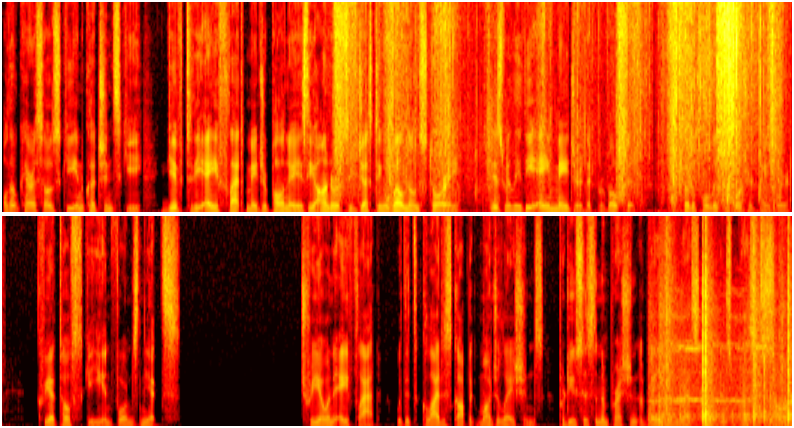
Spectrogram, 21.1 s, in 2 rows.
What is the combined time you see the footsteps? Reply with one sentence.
You can hear the footsteps for 6 seconds altogether.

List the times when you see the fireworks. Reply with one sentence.
The fireworks can be heard from 19.1 to 21.0 s.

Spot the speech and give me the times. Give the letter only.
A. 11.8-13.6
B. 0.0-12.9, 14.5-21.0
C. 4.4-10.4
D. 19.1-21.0
B.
